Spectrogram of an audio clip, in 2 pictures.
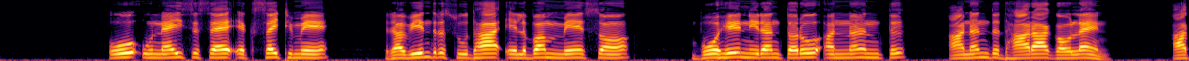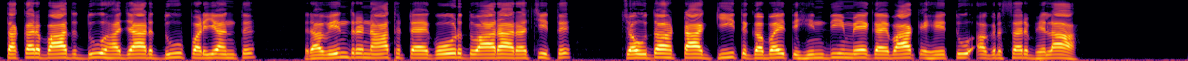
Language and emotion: Maithili, neutral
